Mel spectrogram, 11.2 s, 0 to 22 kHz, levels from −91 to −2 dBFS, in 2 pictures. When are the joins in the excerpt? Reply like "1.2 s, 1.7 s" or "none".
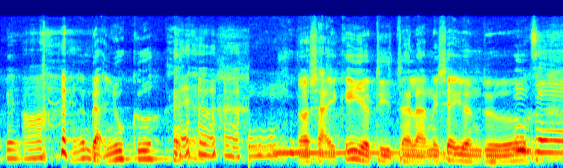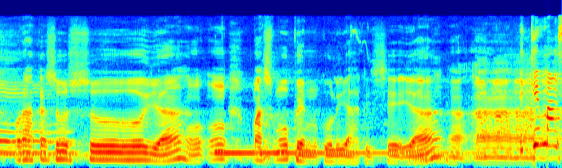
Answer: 2.5 s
